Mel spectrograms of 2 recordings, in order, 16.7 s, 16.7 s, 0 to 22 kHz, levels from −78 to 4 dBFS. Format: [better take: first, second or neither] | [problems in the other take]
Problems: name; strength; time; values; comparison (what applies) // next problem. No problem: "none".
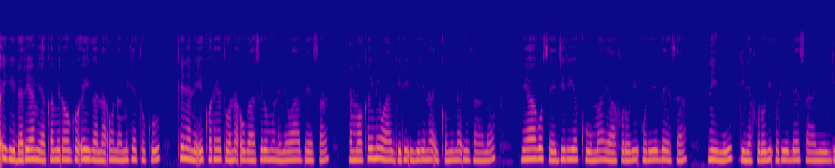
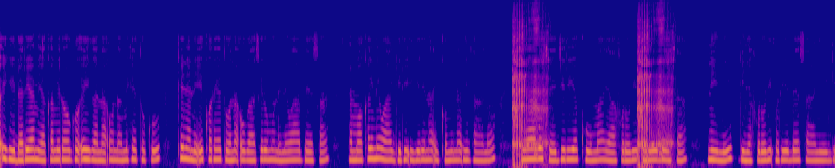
first | background sound (Burping, eructation); 4 dB below the speech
